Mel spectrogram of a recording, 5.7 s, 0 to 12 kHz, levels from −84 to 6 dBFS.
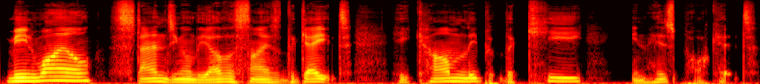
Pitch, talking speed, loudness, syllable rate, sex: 115 Hz, 180 wpm, -21 LUFS, 4.7 syllables/s, male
